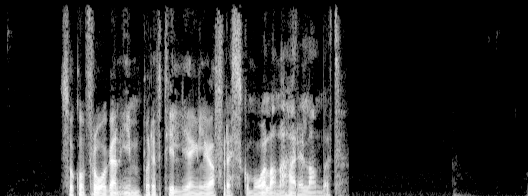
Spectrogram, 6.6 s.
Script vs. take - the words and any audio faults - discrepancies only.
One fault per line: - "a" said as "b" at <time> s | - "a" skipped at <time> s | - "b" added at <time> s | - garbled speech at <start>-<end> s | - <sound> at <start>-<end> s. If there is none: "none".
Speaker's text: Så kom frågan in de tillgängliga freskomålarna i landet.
- "på" added at 1.7 s
- "här" added at 3.6 s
